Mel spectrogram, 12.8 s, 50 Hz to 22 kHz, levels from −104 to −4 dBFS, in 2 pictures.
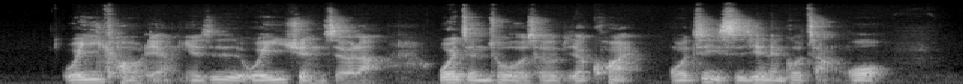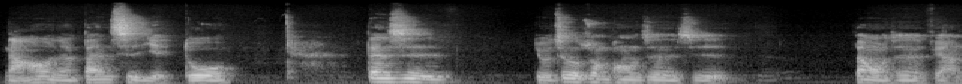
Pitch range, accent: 90-110 Hz, native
